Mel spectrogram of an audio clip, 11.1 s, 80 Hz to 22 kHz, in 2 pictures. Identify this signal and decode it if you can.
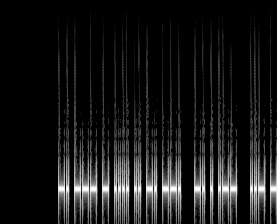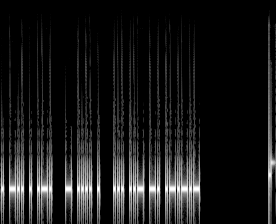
Morse code, heard as a keyed tone, about 30 wpm, 700 Hz. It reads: NOTHING NEW UNDER THE SUN.
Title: Sentences from Top 1000 Words - Review Part 1 - 30wpm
